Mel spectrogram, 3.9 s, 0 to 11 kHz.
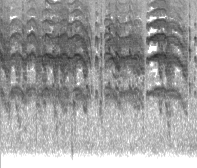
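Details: Common tern colony with young on a concrete slab near a sea mole, Liepāja, Latvia, June 2024: long, arched, grating screams, several overlapping, rising then falling, with a short dip between bouts.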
